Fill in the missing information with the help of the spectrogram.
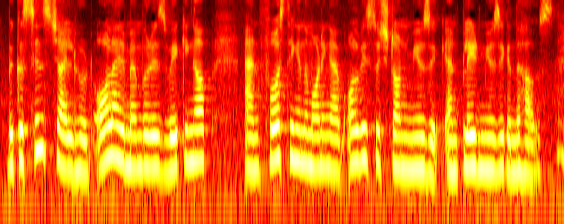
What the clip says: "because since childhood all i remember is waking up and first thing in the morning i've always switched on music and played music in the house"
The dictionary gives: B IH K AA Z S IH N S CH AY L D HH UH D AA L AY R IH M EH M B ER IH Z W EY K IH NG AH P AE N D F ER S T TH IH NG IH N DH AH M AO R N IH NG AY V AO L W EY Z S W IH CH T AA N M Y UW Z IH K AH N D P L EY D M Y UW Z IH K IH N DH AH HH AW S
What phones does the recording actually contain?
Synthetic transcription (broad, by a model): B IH K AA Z S IH N S CH AY L D HH UH D AA L AY R IH M EH M B ER IH Z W EY K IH NG AH P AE N D F ER S T T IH NG IH N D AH M AO R N IH NG AY V AO L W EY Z S W IH CH T AA N M Y UW Z IH K AH N D P L EY D M Y UW Z IH K IH N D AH HH AW S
